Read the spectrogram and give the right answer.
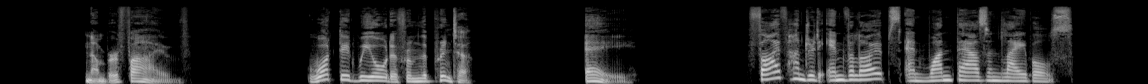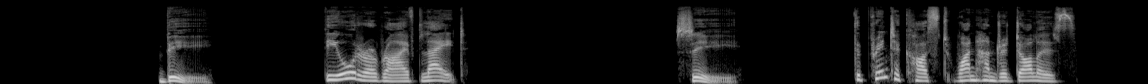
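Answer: A: 500 envelopes and 1,000 labels.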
